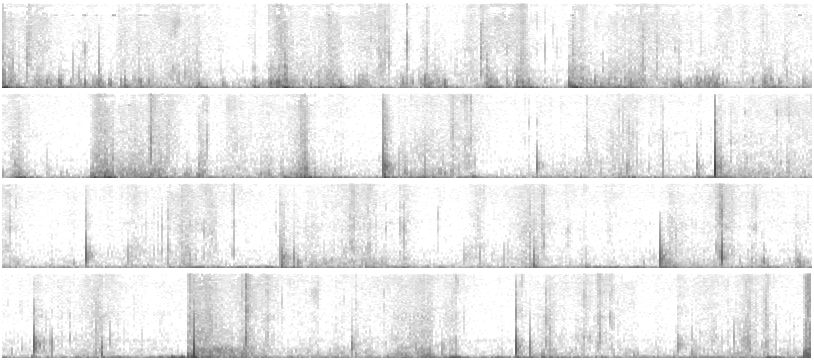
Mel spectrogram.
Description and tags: Tiptoeing over both linoleum and carpet.
tiptoe, walking, soft, shoes, steps, sneak, footstep, tile, floor, linoleum, carpet, walk, sneakers, footsteps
